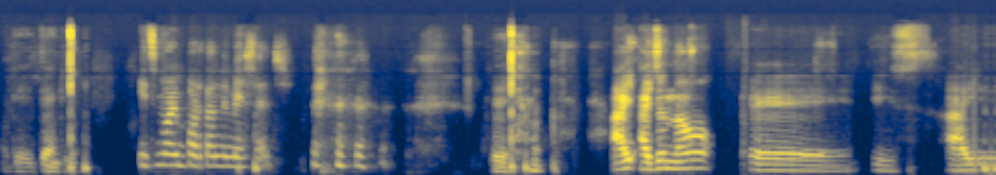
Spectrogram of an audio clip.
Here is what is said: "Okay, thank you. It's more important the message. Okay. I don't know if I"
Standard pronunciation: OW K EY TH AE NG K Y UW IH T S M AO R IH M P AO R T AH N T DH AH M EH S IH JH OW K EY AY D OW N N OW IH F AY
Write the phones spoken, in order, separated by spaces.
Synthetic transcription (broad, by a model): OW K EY T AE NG K Y UW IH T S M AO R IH M P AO R T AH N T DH M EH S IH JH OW K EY AY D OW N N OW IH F AY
